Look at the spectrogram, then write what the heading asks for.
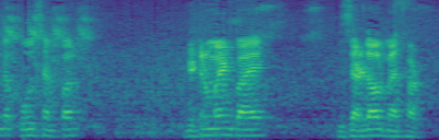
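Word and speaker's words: Kjeldahl: How much amount of nitrogen present in the core sample determined by Zeldol method. K is silent in this word.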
